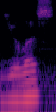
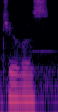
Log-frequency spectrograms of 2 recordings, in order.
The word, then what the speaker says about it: Eulus: Oh, it's pronounced Eulus? Sorry. I've been calling him Julius.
